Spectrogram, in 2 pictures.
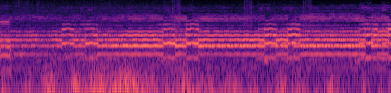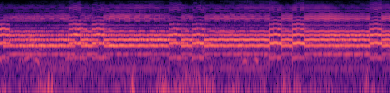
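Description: An ambulance engine hums as it drives slowly closer.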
